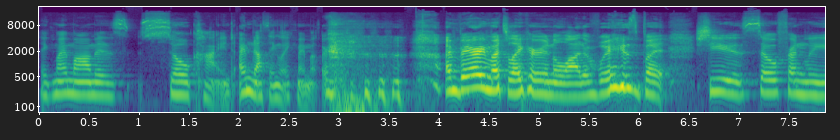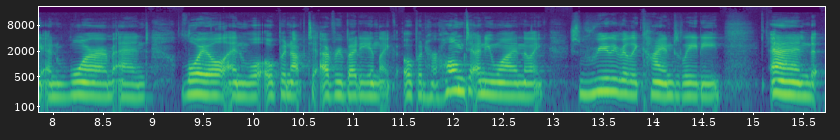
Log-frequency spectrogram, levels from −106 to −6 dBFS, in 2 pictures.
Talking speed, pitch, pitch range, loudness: 195 wpm, 190 Hz, 180-210 Hz, -26 LUFS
